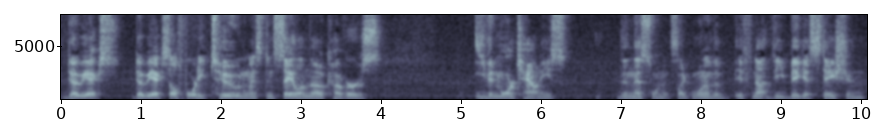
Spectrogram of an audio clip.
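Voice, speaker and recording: Casual American male hobbyist vlogger, mid-pitched, informal and enthusiastic, rambling delivery, noisy room recording. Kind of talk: casual rambling show-and-tell of a radio collection. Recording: noisy room with clear background noise.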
